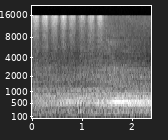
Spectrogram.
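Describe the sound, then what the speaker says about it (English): A Porsche pulling away at a Las Vegas classic car lot, its steady engine whir and road rumble holding even before swelling slightly louder toward the end, with no talk over it. "as a Porsche drives away"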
